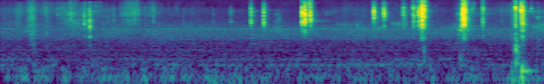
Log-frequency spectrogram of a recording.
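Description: Wire crimper/stripper and small electrical connectors being handled: irregular sharp clicks and snaps, mostly in the second half, with the loudest near the end.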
